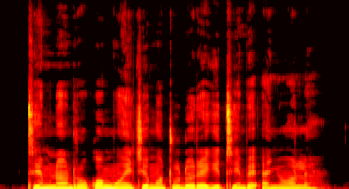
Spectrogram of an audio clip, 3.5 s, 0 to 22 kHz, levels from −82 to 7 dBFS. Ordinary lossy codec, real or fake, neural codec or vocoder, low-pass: none; real; none; none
